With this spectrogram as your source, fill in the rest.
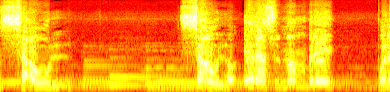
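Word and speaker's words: Shaul: Algunos judíos le dicen Saúl, S-H-A-U-L, pero en su pronunciación Saúl.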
